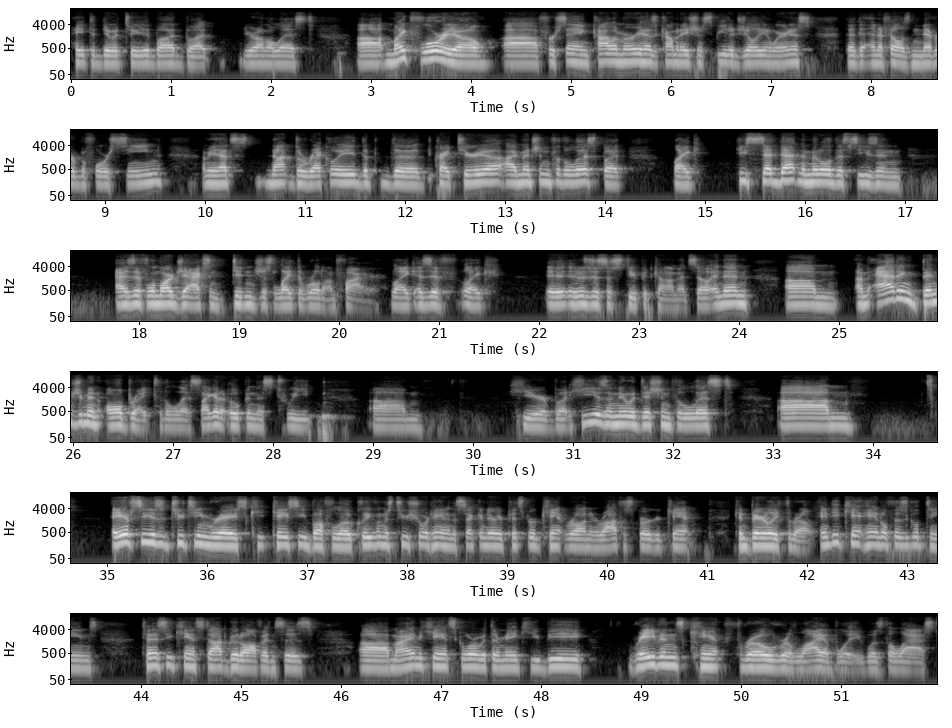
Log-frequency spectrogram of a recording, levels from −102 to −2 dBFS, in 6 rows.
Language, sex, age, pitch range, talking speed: English, male, 20-39, 135-160 Hz, 180 wpm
